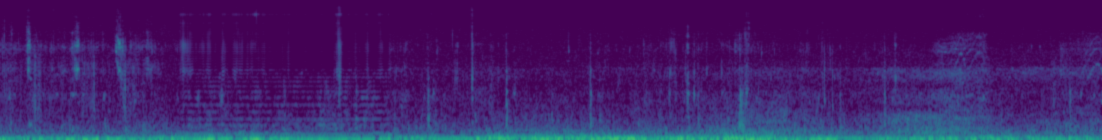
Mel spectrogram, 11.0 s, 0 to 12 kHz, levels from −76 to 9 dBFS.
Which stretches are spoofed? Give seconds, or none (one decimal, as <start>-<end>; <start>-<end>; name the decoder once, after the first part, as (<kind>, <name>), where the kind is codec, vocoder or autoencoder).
1.8-3.9 (vocoder, BigVGAN v2)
